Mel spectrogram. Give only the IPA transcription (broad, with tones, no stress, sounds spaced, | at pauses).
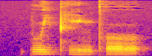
p u˨ j pʰ i˩ ɲ pʰ o˩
